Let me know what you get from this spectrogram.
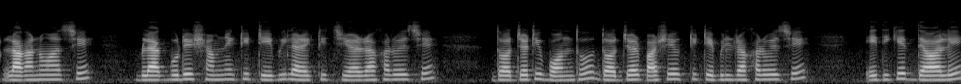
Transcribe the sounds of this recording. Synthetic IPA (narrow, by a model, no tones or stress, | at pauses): laɡanoat͡ɕʰe | blɛk̚boɖeɾʃamneek̚ʈiʈebilaɾek̚ʈit͡ɕeaɾːakʰaɾoet͡ɕʰe | d̪ɔɾd͡ʑaʈibɔnd̪ʱod̪ɔɾd͡ʑaɾpaʃeek̚ʈiʈebilɾakʰaɾoet͡ɕʰe | ed̪iked̪eoale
